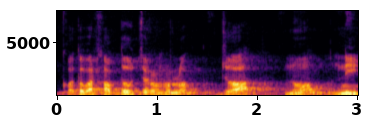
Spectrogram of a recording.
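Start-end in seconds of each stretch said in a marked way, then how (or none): 1.7-3.0 জ, ন, নি each said alone with a pause; separate syllables. Shown as a demonstration. Teacher showing learners how to split a word, জ, ন, নি said separately. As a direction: break it up as জ … ন … নি. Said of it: "আলাদা আলাদাভাবে বলতে হবে".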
